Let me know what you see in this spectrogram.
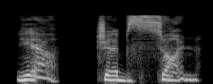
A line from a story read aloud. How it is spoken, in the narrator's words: he snarled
